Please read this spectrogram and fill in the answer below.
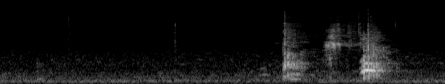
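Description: Three short, loud calls in quick succession near the end, each about a fifth of a second long and spaced under half a second apart, the last the loudest, over a faint steady background.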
